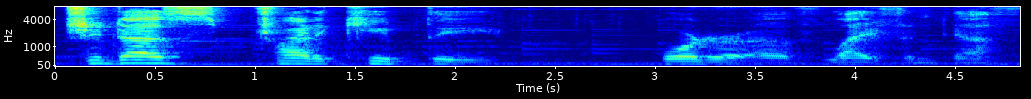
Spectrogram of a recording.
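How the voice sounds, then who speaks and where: Slow, halting man streaming a game. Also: medium pitch, lively intonation. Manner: halting, thinking aloud. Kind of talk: casual live game commentary. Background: soft game music.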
